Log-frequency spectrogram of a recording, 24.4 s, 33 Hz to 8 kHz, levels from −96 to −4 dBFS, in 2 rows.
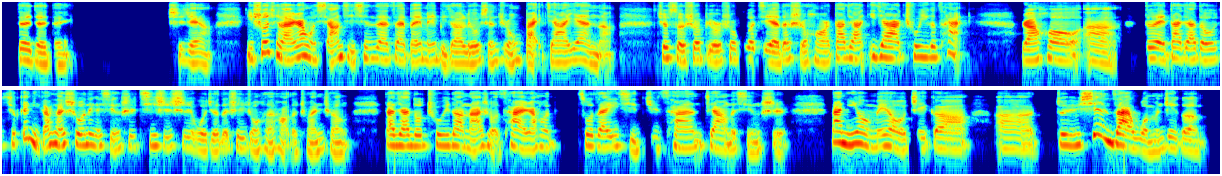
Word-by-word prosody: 对 185 -1 +4
对 145 - +1
对， 135 -1 -11 0.9
是 - - -4
这 - - -1
样， - - -2 0.3
你 - - -6
说 295 - +4
起 290 -4 -1
来 180 0 +9
让 245 - +9
我 190 - -6
想 185 +5 +2
起 215 - -8
现 200 +4 -5
在 185 -2 +2
在 180 - +2
北 160 +1 +1
美 175 -1 -5
比 135 - -9
较 150 +3 -4
流 150 +1 -4
行 155 - -4
这 - - -7
种 180 - -9
百 - - +5
家 155 0 0
宴 185 +2 +1
呐。 - - -6 0.4
就 205 - -2
所 205 - 0
说， 185 +4 -1
比 185 - -10
如 155 0 -2
说 190 +2 -7
过 195 +1 -7
节 165 -6 +4
的 180 - -2
时 155 - 0
候 160 +1 -8
啊， 155 - -3
大 200 0 +1
家 195 -2 +1
一 230 - -7
家 210 -4 +6
出 225 +3 -4
一 220 - -5
个 215 - -4
菜， - - 0 0.5
然 175 0 +7
后， 195 -3 -1
呃， - - -2 0.3
对， 200 -2 +3
大 200 +1 +2
家 195 -2 +1
都， 180 -1 -4
就 210 +4 -9
跟 325 +6 -2
你 255 - -1
刚 240 - -1
才 225 -2 +4
说 225 -2 0
那 225 - -3
个 200 - -9
形 165 -6 -7
式， 195 +1 -3
其 210 +1 -4
实 195 -3 -2
是 190 -2 -1
我 150 - -7
觉 145 -1 -6
得 - - -7
是 185 - -5
一 170 - -12
种 - - -9
很 - - -9
好 - - -8
的 - - -12
传 - - -6
承， - - -8 0.3
大 - - +4
家 205 -1 +4
都 205 -1 -4
出 220 0 -5
一 210 - -5
道 205 -3 0
拿 185 - +4
手 205 -1 -6
菜， 200 -3 +5
然 - - +3
后 195 -2 -10 0.3
坐 215 - -5
在 185 -2 +2
一 195 +2 -7
起 180 -9 -5
聚 150 +5 -10
餐 180 +5 -2
这 220 - -2
样 - - +1
的 - - -7
形 - - -8
式。 - - -2 0.4
那 265 - +9
你 235 -3 +2
有 235 -3 -1
没 190 - -6
有 200 -7 -3
这 175 +2 -4
个， 175 -1 -4 0.2
呃， 170 -1 -6 0.2
对 220 0 -2
于 215 +2 -5
现 325 - +4
在 230 -5 +10
我 160 -4 -7
们 145 +2 -11
这 185 -1 -5
个 - - -7
190 Hz, 290 characters per minute, -21 LUFS, 175-215 Hz, 0.9 s, 在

